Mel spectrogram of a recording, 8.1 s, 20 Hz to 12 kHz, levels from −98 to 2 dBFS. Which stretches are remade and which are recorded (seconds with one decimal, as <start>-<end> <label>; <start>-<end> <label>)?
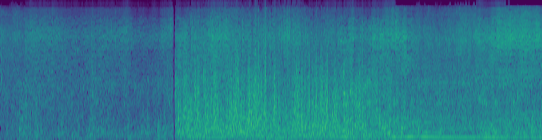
0.0-1.8 recorded; 1.8-2.8 remade; 2.8-5.1 recorded; 5.1-6.4 remade; 6.4-7.1 recorded; 7.1-8.1 remade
